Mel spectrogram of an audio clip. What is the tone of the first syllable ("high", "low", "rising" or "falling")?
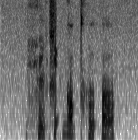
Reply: falling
